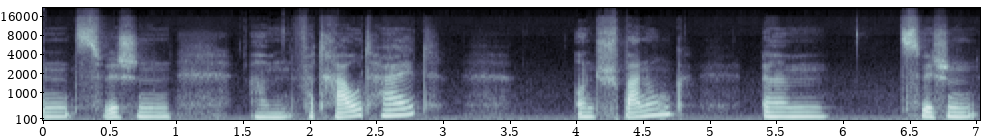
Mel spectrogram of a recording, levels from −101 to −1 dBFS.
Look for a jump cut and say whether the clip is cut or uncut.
uncut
